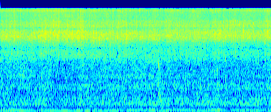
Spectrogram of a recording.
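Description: Matar paneer masala (peas, paneer cubes and spices in oil) sizzling softly in a pan: a faint, steady frying hiss.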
